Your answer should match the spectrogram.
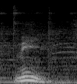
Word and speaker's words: Nathan Ni: Hello and welcome to another episode of Habsent Minded Top 25 Under 25, and we're joined today with Nathan Nye. Nee, sorry, I asked you like 2 seconds ago, Nathan. I'm sorry for the mispronunciation of your name.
